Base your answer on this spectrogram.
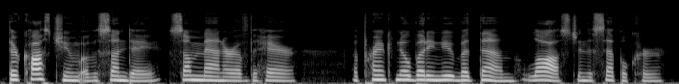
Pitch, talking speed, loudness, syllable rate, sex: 185 Hz, 175 wpm, -19 LUFS, 4.8 syllables/s, female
